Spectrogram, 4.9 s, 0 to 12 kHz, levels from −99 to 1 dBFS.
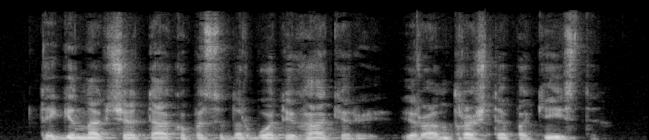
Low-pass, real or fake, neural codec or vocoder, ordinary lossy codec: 10.8 kHz; real; none; AAC, 64 kbps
